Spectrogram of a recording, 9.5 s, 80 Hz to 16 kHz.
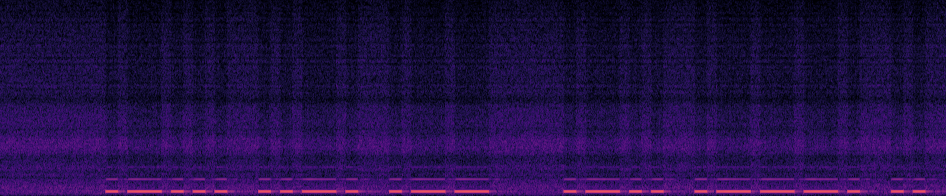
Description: Morse code (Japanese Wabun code), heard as a keyed tone, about 11 wpm, 490 Hz. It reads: オチヤ カゼ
